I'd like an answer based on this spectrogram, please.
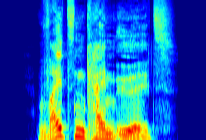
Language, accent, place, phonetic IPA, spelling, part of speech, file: German, Germany, Berlin, [ˈvaɪ̯t͡sn̩kaɪ̯mˌʔøːls], Weizenkeimöls, noun, De-Weizenkeimöls.ogg
- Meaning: genitive of Weizenkeimöl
